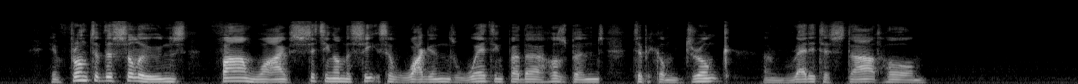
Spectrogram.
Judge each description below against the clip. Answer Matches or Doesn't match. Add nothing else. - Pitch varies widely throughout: Doesn't match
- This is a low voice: Matches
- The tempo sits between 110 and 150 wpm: Matches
